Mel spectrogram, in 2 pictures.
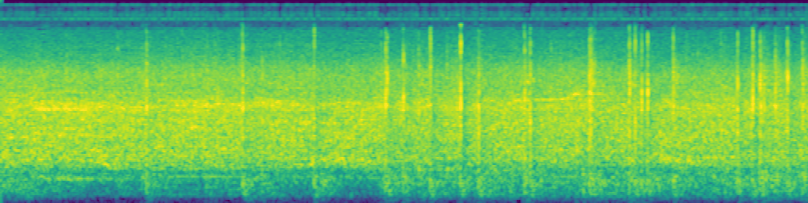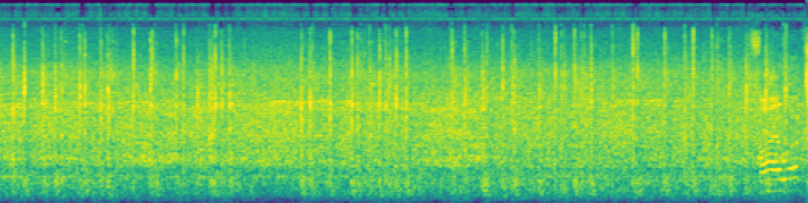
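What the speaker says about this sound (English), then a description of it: "Fireworks above the stadium," Fireworks go off above a stadium at a Leeds versus St Helens rugby league cup semi-final, a steady crackle of bangs under loud crowd noise.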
